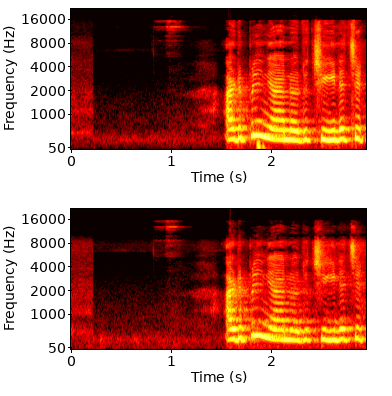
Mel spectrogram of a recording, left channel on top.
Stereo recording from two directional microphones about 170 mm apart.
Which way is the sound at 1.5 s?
30° left (ahead or behind).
